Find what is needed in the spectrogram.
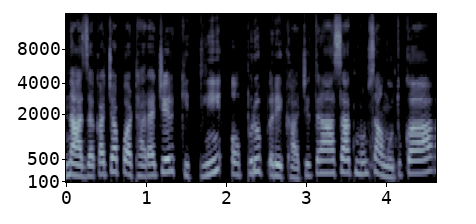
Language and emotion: Goan Konkani, surprised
